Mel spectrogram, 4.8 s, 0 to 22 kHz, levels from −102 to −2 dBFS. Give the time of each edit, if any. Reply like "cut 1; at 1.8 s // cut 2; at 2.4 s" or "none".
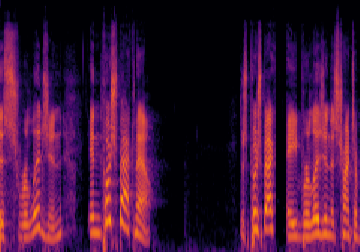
cut 1; at 1.3 s // cut 2; at 3.6 s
